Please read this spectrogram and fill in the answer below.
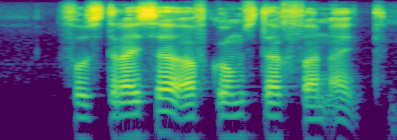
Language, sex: Afrikaans, male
